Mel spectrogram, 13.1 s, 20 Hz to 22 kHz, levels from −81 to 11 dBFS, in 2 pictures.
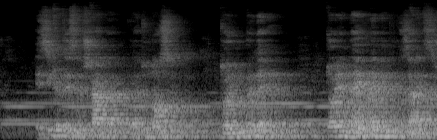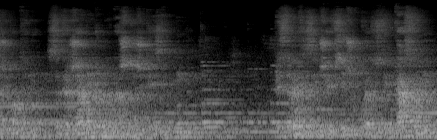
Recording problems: room echo; strong; dies away in 2.6 s
off-mic speech; far
background music; noticeable; throughout; 10 dB below the speech
murmuring crowd; faint; throughout; 20 dB below the speech

